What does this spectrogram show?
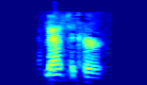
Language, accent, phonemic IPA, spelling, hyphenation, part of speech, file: English, US, /ˈmæs.ə.kə(ɹ)/, massacre, mass‧a‧cre, noun / verb, En-us-massacre.ogg
- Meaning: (noun) The killing of a considerable number (usually limited to people) where little or no resistance can be made, with indiscriminate violence, without necessity, and/or contrary to civilized norms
